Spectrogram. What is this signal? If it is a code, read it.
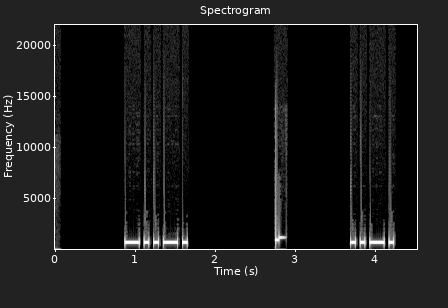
Morse code, heard as a keyed tone, about 20 wpm, 700 Hz. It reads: / F
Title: Single Character (Letter:Number:Punctuation:Prosign) Alt 20wpm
